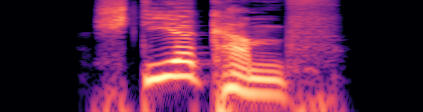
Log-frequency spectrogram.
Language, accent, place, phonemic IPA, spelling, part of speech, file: German, Germany, Berlin, /ˈʃtiːɐ̯kampf/, Stierkampf, noun, De-Stierkampf.ogg
- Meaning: bullfight, bullfighting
